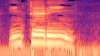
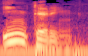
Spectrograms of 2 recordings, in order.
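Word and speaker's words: ínterim: pegadinha por quê porque tem gente que fala interin né mas não é interin é interim interim com assento aqui é pr paroxitona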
